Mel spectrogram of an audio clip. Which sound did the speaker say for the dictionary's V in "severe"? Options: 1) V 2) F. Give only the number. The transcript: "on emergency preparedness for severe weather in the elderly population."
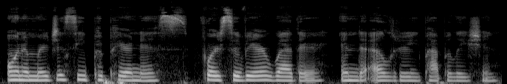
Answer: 1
